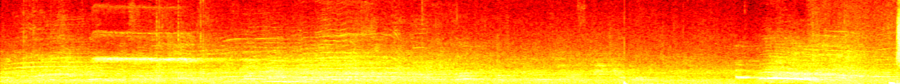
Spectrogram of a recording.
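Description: Swim meet start in an indoor pool hall: the referee's long whistle sounds a second or so in over a murmuring crowd, and about ten seconds in the electronic start beep goes off, after which the crowd noise rises as the swimmers dive.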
